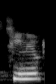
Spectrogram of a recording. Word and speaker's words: Tinu: My first name's Tinu, capital T as in Tom, I, N as in Nancy, you.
